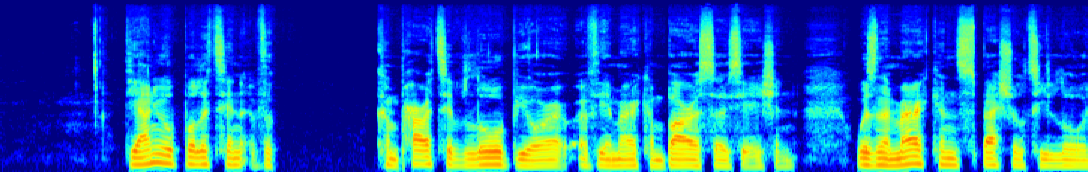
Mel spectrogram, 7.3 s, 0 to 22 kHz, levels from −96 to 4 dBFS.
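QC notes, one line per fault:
No faults found in this speech recording. Nothing here calls for a QC note.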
